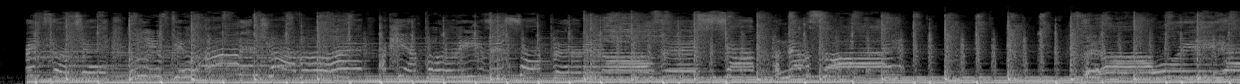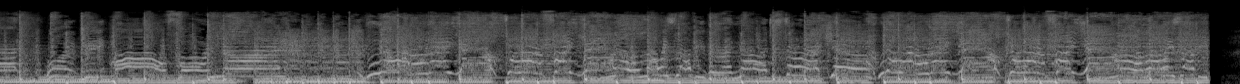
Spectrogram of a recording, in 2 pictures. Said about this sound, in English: So, in terms of versions that definitely lose the emotional pitch, here's a bad Nightcore version that I found.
